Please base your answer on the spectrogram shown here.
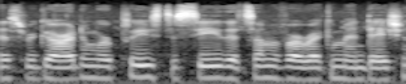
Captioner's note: speaking French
